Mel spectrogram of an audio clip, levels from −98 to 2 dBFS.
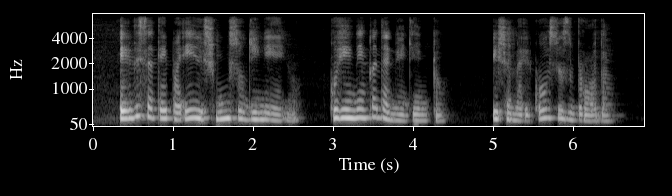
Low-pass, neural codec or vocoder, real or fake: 7.2 kHz; codec, 44.1 kHz, 1.7 kbps, Pupu-Codec; fake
